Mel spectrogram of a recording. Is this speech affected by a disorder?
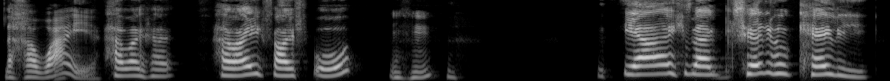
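Yes: Down syndrome; present from birth, diagnosis suspected right after birth, some limitations; age 28.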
